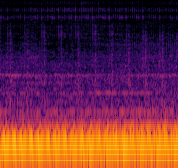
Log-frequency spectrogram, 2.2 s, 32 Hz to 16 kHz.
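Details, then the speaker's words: Porsche Cayenne V8, mileage 240 thousand, said to be already sleeved (owner will check), idling with a deep steady rumble and a faint quick ticking (tsokaet) heard through an opening; engine ticking at idle. "Нормально он думает, шлепает. Неплохо. При условии, что он цокает."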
